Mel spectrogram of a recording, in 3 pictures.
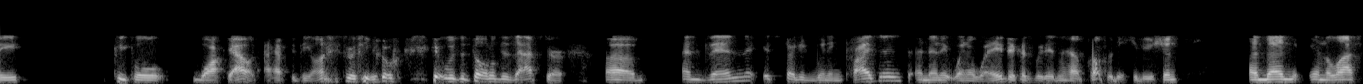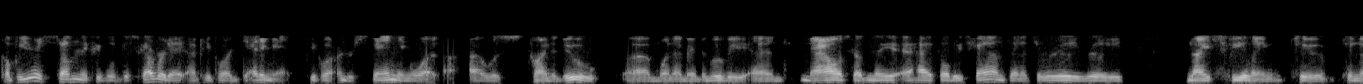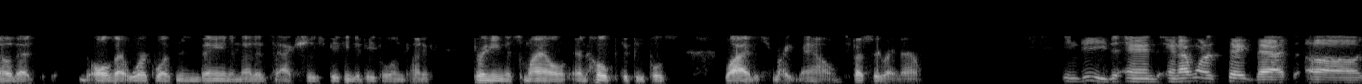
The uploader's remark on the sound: On the phone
